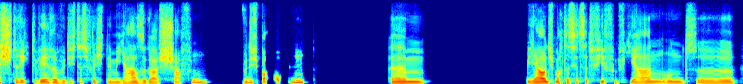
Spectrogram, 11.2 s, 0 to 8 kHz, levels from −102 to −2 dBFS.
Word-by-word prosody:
strikt 155 -6 0
wäre, 145 0 +3
würde 125 +3 -5
ich 140 - -7
das 140 - -4
vielleicht 130 0 -7
im 115 -1 -3
Jahr 115 +3 +1
sogar 125 -3 0
schaffen, 165 - -2 0.5
würde 145 0 -3
ich 155 - -6
behaupten. 195 - -2 1.3
Ähm 125 -1 +4 1.5
Ja, 125 +3 +7
und 140 -2 +10
ich 130 +1 -6
mache 140 0 0
das 140 -2 -1
jetzt 135 0 -2
seit 130 - -5
4, 135 0 -1
5 120 -1 -7
Jahren 130 +8 +1
und, 135 -1 -2
äh, 130 -1 -1
130 Hz, 140 wpm, -25 LUFS, 125-145 Hz, 1.5 s, und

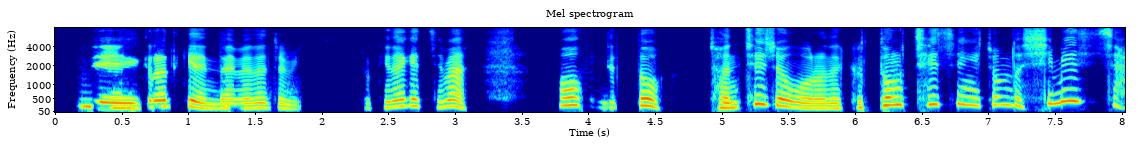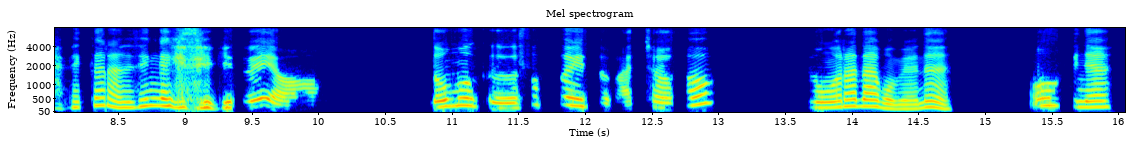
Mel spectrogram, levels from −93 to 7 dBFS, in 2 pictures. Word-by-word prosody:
네 185 -7 +4
그렇게 220 0 +4
된다면은 165 +1 -1
좀 160 -4 -5
이 - - -14 0.5
좋긴 195 +6 -4
하겠지만 225 -3 +1 0.7
어 275 +1 +5
근데 185 -7 -13 0.2
또 245 -6 +6 0.3
'전체적으로는 185 - +3
교통 275 +9 +3
체증이 295 -2 -1
좀 285 +2 -3
더 255 - -1
심해지지 385 - 0
않을까?'라는 195 -2 -4
생각이 245 -3 +1
들기도 190 - -1
해요. - - +1 1.1
너무 245 +4 +2
그 175 -1 -1
속도에 275 -3 -1
또 - - -11
맞춰서 195 - -4 0.7
이동을 190 +2 0
하다 235 -1 +3
보면은 155 +3 -1 0.6
어 260 +2 -1
그냥 205 0 -1
210 Hz, 265 characters per minute, -24 LUFS, 180-260 Hz, 1.1 s, 또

